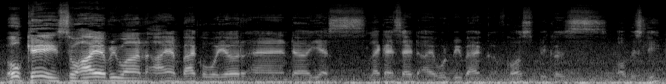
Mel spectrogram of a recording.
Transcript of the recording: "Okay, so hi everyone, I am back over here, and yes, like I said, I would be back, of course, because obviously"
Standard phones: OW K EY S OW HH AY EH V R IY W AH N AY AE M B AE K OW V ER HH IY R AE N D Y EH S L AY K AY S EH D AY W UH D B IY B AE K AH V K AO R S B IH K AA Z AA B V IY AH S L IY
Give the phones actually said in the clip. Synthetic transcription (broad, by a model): OW K EY S OW HH AY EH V R IY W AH N AY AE M B AE K OW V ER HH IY R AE N D Y EH S L AY K AY S EH D AY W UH D B IY B AE K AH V K AO R S B IH K AA Z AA B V IY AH S L IY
